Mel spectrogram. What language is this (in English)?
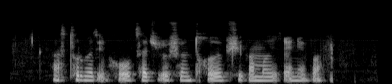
Georgian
